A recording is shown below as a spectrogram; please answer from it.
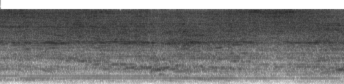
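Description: Heavy metal band playing live: loud, distorted guitars with long held notes over a dense wash of stage sound.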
